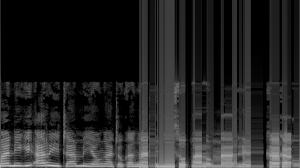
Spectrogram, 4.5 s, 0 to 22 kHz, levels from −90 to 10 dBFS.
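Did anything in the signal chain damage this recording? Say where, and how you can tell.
Yes. The codec stage shows damage across the whole recording. The voice has a plainly audible watery, swirling quality, with sibilants chirping and consonant attacks smearing. This is MP3 compression, likely at a low bitrate around 48 kbps. Short of bits, the encoder is dropping weak spectral lines that flicker in and out between frames.

From 2.09 s to the end at 4.51 s, the driver or buffer stage fails. The voice turns into a rigid, metallic buzz pitched at 100 Hz that still loosely tracks the speech contour. This is robotic sound from repeated short buffers, likely caused by audio arriving late. The software fills the gaps by looping the last 10 ms segment, which fixes the pitch at one over that length. For most of this stretch the playback is repeated material instead of real audio.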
